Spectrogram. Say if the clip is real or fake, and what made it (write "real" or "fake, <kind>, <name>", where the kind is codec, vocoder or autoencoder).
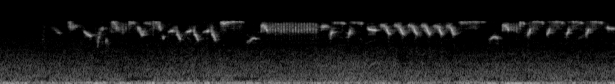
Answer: fake, codec, DAC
